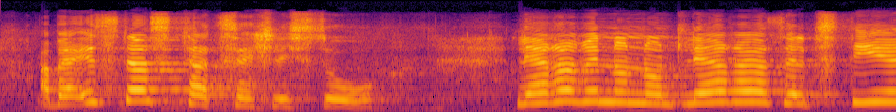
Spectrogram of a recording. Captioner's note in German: none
